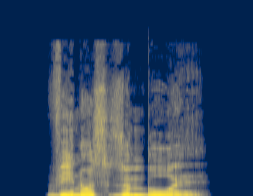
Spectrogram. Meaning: Venus symbol
- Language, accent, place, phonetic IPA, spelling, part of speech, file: German, Germany, Berlin, [ˈveːnʊszʏmˌboːl], Venussymbol, noun, De-Venussymbol.ogg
